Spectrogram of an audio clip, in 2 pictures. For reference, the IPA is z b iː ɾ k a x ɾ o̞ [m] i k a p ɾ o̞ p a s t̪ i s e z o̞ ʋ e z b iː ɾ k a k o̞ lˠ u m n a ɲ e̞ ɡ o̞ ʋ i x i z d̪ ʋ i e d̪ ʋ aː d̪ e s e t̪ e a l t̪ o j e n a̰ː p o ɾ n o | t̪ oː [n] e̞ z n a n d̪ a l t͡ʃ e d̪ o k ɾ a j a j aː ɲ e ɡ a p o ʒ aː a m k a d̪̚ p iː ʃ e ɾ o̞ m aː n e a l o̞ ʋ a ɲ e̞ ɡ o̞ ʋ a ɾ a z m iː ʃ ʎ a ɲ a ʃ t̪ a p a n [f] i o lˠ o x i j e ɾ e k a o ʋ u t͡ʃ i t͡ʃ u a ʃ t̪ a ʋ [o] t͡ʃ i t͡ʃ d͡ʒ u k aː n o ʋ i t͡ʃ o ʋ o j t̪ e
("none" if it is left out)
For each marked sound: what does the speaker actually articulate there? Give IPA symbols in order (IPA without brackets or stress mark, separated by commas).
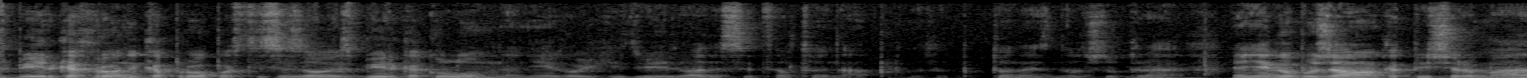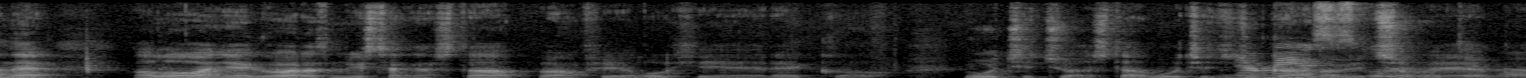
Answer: n, n, f, u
